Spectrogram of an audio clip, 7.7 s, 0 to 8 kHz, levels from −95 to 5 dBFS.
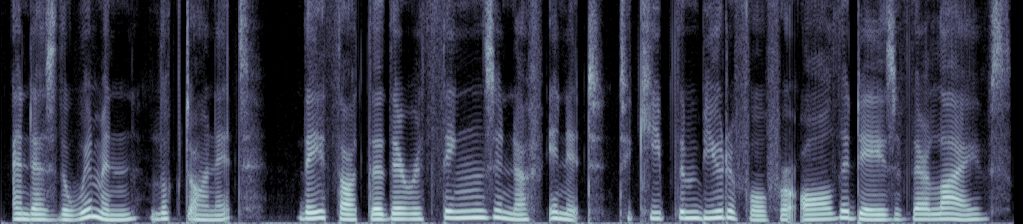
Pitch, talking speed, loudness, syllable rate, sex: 195 Hz, 210 wpm, -17 LUFS, 5.0 syllables/s, female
